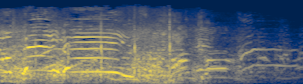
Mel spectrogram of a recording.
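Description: A man shouts with excitement.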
